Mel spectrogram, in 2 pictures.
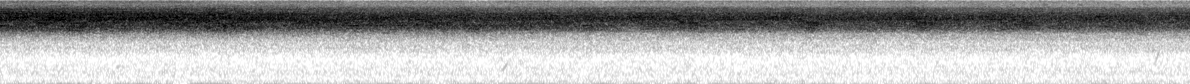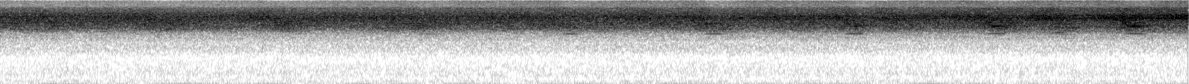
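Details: Cicadas chorusing all around a woodland campsite on a southern summer evening; a steady, unbroken high hiss-like buzz fills the whole stretch with no clear pauses.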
